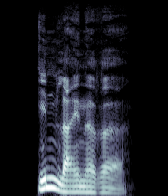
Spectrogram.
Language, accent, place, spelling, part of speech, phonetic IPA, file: German, Germany, Berlin, inlinere, verb, [ˈɪnlaɪ̯nəʁə], De-inlinere.ogg
- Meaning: inflection of inlinern: 1. first-person singular present 2. first-person plural subjunctive I 3. third-person singular subjunctive I 4. singular imperative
